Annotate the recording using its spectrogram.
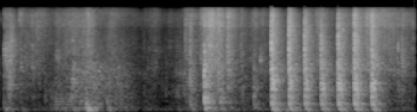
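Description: A few single knocks, then a quick run of about ten light knocks in the last second and a half.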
